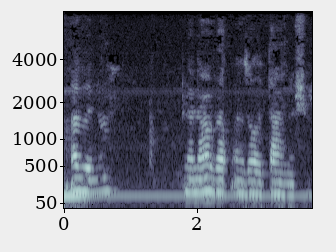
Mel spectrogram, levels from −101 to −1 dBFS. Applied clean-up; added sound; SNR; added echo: none; none; none; none.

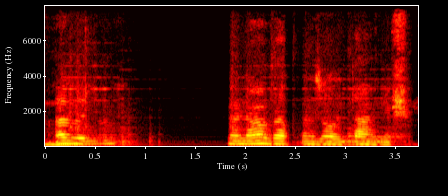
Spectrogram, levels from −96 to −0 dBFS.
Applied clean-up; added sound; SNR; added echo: neural mask model RNNoise.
